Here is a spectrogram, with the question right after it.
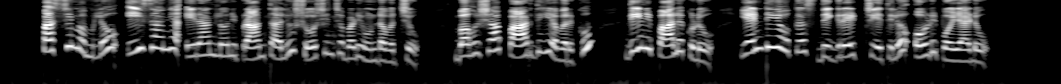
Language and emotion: Telugu, neutral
